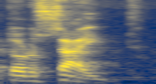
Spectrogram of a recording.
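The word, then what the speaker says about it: Torzite: Se escribe en inglés y se se pronuncia torsite, pero torcite es carburo de torsite.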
